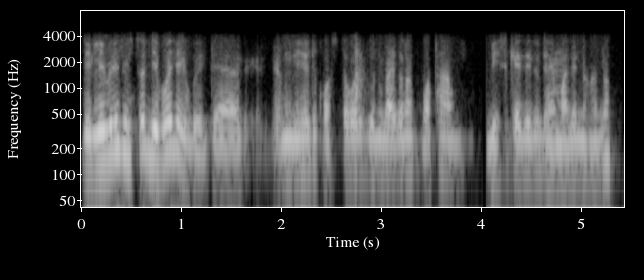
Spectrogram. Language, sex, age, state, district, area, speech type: Assamese, male, 18-30, Assam, Kamrup Metropolitan, urban, conversation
